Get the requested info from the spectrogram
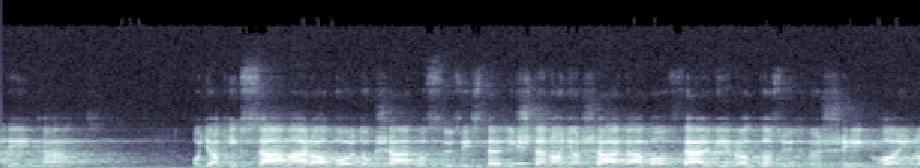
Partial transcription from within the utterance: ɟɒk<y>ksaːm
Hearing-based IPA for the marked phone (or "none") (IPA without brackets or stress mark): i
